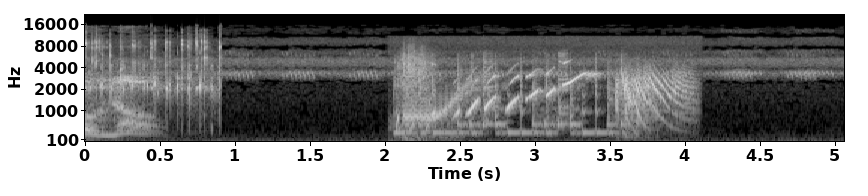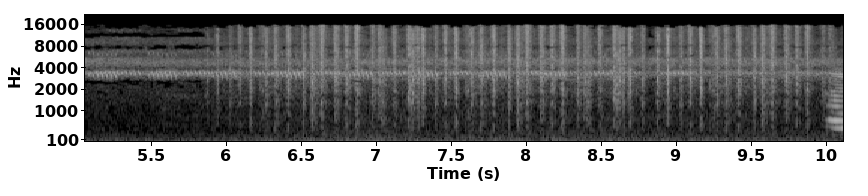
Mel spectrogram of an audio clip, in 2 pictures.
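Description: Cartoon sound effects over a steady chirping insect bed: a quick burst just at the start, then a louder run of rising, boing-like pitch glides from about two to four seconds in. From about six seconds a fast, dry run of clicks, like a frog's croak, joins the insect chirping.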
